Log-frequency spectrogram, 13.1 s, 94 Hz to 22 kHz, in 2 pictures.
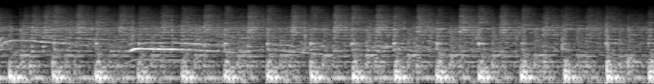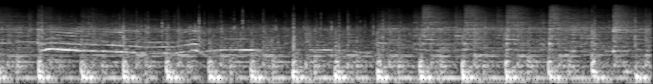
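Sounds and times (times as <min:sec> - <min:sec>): drum strokes: 0:00.0 - 0:13.0.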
